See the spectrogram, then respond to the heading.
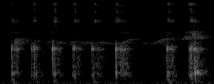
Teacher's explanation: Você também não usa corda vocal, é só k, k.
